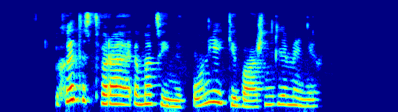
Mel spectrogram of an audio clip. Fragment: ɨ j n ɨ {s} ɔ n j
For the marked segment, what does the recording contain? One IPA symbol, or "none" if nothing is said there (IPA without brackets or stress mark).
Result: f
